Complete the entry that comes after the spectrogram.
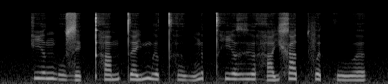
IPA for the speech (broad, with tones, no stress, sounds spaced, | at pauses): k i˧ ə̯ ŋ o̤˨˩ z e˨˩ k̚ t̪ʰ a˨˦ m t̪ ɛ˨˦ j m ɨ˨˦ ə̯ t̪ʰ ə̤˨˩ w ŋ ə˦˥ t̚ t̪ʰ i˧ ə̯ ɣ ɨ˧ ə̯ h a˨˦ j x a˦˥ t̚ f ə˦˥ t̚ h w u˧ ə̯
